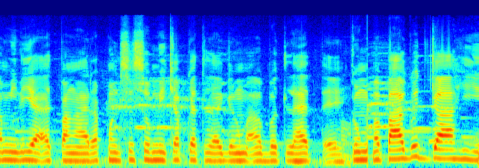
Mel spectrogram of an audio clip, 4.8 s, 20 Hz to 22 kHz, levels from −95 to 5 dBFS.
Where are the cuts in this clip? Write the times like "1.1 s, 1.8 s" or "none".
3.5 s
